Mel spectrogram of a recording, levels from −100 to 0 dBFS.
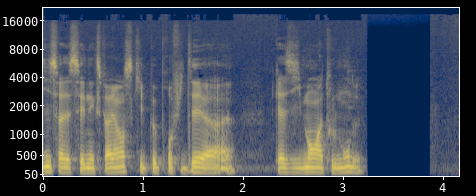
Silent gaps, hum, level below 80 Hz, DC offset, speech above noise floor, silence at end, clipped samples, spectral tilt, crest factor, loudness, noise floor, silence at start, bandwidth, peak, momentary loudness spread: none; none; -66 dBFS; under 0.1%; 57 dB; 0.95 s; under 0.1%; -4.5 dB/octave; 18 dB; -18 LUFS; -75 dBFS; 0 s; 16.5 kHz; -2 dBFS; 7 LU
